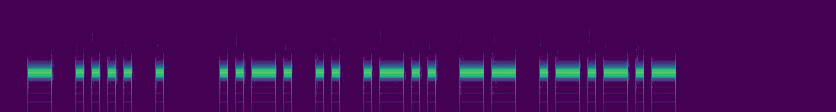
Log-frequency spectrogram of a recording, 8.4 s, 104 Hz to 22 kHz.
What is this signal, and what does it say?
Morse code, heard as a keyed tone, about 15 wpm, 700 Hz. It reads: THE FILM.
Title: Sentences from Top 1000 Words - Review Part 3 - 15wpm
